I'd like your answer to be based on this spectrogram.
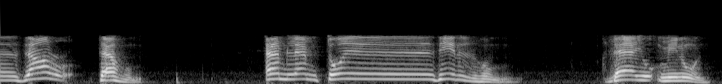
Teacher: الهمزتين محققتين فيهم قوة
